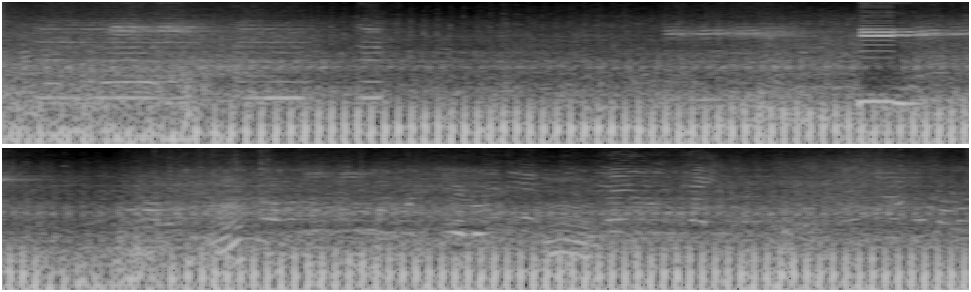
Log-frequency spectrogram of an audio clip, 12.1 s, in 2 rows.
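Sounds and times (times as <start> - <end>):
horn honking: 0.0 - 3.2, 4.0 - 6.4
motorcycle engine running: 0.0 - 12.0.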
